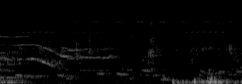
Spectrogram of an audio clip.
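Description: A brief pause in a man's amplified preaching. There is a faint background with a couple of soft clicks, and his voice starts again near the end.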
